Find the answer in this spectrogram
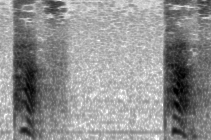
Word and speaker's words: path: 注意这个 th 这个合在一起的这个字母组合的发音，经常呢它发的是咬舌音，也就是说请大家把舌尖放在两个牙之间，然后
